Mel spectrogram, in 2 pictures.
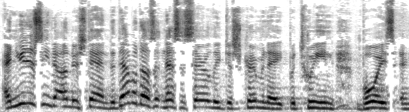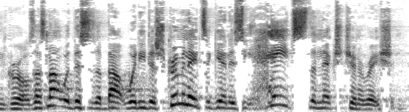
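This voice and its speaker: A man's voice: high-pitched, expressive, quick pace, hardly any pauses, pushed and bright. A man with an American accent preaching a sermon in an emphatic, colloquial way, repeating phrases, his voice scratchy and strained. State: scratchy, strained voice going hoarse. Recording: long hall reverb.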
